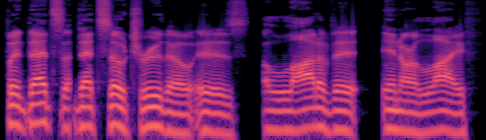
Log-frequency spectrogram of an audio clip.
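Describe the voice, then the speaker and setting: A man with a very low voice hosts a podcast about faith, his questions reflective and probing. The sound is dry and close, from a studio mic. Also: steady tone, slow, clean tone, dry recording. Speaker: podcast host. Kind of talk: faith conversation.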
